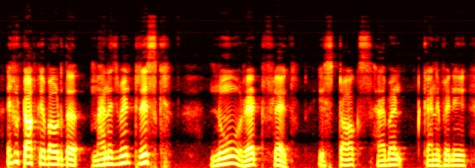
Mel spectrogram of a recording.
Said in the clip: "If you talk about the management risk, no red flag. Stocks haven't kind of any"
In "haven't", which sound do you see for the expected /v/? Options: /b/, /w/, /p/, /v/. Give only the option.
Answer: /b/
